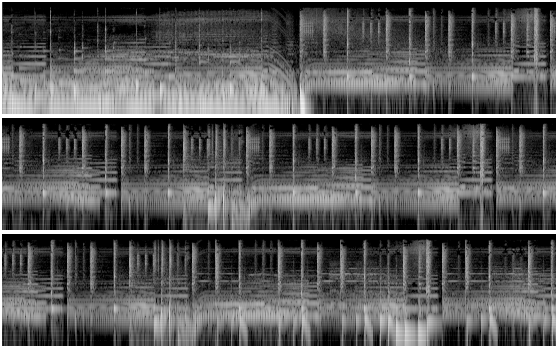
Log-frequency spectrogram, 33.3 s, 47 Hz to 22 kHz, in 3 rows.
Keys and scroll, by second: 3.1 m, 4.8-5.7 typing, 6.8-7.5 typing, 8.9 l, 11.0 l, 13.3 l, 15.0-16.2 typing, 18.3 f, 19.4 l, 21.4-22.9 typing, 24.5-25.2 typing, 29.7 p, 31.1 space.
